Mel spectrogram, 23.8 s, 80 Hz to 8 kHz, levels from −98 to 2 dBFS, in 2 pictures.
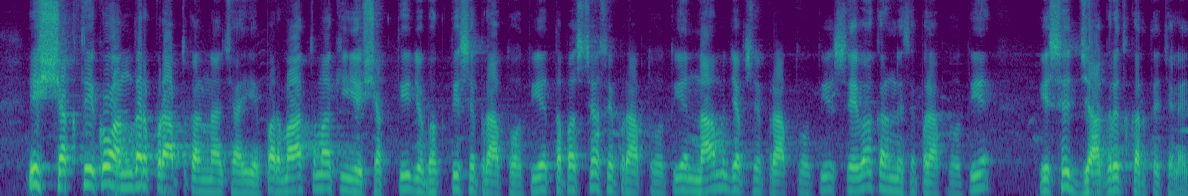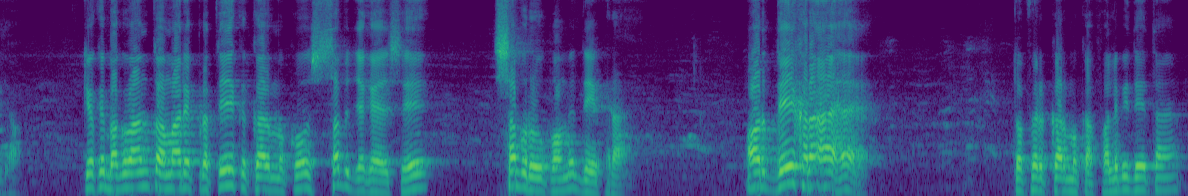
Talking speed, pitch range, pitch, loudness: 170 wpm, 135-180 Hz, 150 Hz, -29 LUFS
